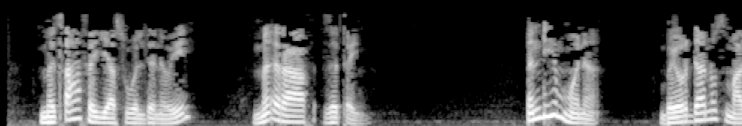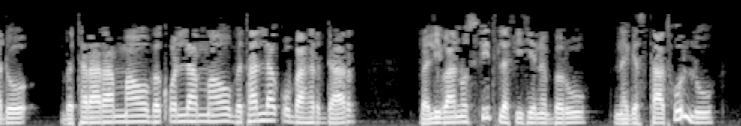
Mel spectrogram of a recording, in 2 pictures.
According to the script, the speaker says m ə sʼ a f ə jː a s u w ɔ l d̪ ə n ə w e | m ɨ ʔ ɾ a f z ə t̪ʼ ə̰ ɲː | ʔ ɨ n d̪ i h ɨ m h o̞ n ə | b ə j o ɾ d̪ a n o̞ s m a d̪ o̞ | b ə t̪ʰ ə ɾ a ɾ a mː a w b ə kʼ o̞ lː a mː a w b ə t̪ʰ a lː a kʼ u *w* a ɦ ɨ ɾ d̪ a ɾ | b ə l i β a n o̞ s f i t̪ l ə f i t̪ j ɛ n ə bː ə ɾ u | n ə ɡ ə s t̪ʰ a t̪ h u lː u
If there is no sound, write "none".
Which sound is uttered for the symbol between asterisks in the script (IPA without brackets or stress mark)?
b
